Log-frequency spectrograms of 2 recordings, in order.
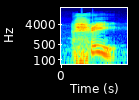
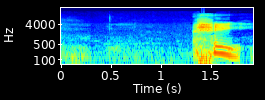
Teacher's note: Ha keluar dari tengah-tengah tenggorokan. Hi. Ya, min wasatil halq, dari tengah-tengah tenggorokan.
